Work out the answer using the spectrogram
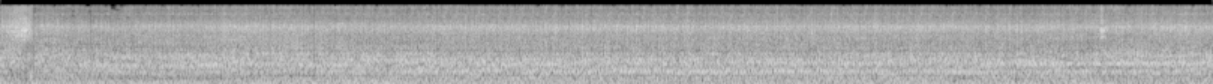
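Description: Steady, even idle with a dense raspy hum and no distinct knock or tick; an unusual idle noise whose cause can't be pinned down.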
